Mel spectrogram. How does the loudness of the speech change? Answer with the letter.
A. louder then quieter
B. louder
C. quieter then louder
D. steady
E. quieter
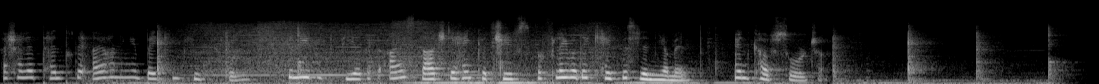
B.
